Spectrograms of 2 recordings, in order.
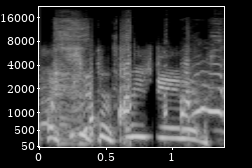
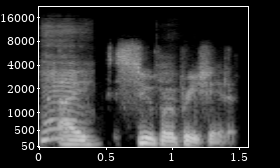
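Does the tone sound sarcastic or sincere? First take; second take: sincere; sarcastic. First: The tone sounds sincere. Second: The tone sounds sarcastic. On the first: The speaker calls it right. "It wasn't meant to be" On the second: The speaker calls it wrong. "That sounded sarcastic"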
